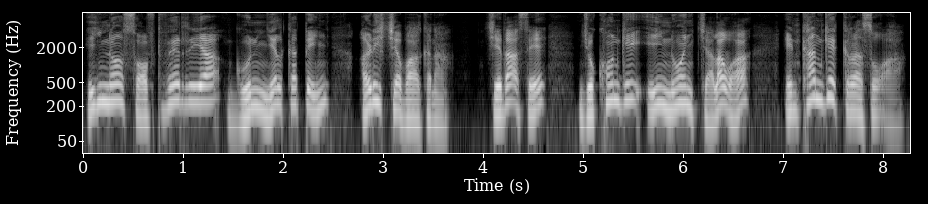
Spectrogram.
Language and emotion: Santali, disgusted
